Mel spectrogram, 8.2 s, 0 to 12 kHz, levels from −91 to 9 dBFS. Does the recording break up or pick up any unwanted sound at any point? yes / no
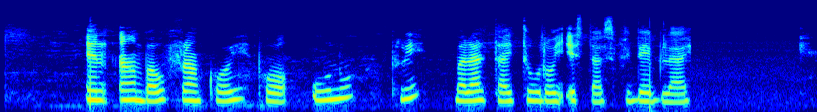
no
